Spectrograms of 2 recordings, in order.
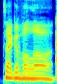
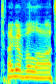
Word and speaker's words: Tagovailoa: Tagovailoa. – I don't think Chad said it right. On the, Tagovailoa.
